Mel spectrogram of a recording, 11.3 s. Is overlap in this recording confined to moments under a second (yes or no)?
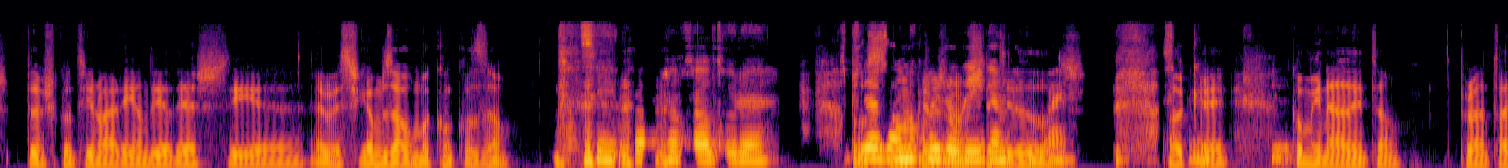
no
